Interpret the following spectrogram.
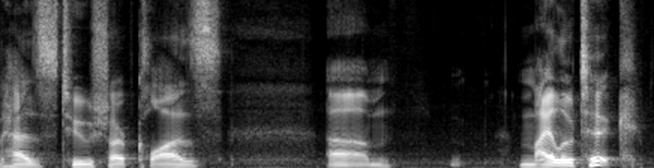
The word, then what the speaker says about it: Milotic: Um, Milotic, which is the correct pronunciation, but I will still say Milotic, Melodic.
